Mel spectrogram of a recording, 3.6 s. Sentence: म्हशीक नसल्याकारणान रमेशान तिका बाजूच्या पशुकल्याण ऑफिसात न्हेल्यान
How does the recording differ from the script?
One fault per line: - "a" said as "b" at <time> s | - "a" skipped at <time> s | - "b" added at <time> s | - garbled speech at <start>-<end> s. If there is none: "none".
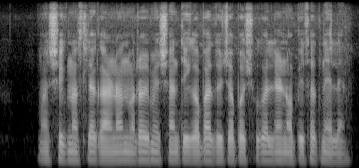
none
